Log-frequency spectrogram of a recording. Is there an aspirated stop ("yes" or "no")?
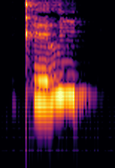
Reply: yes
